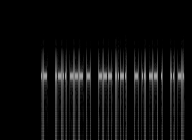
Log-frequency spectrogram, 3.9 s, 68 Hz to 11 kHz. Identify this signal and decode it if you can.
Morse code, heard as a keyed tone, about 48 wpm, 700 Hz. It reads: A LOT OF TIME IN
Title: Sets of 5 Words Encore2 50wpm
